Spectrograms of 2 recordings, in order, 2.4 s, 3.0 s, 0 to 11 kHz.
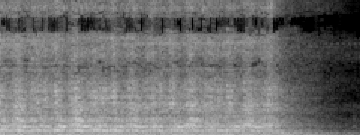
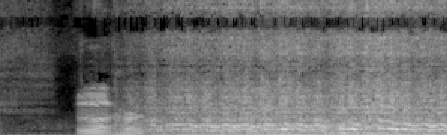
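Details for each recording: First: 1959 Rambler, 195 flathead inline-6, automatic, parked for years; starter held engaged by hand on the flywheel; short burst of fast grinding cranking winding down within two seconds; starter not strong enough to engage the teeth by itself. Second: 1959 Rambler, 195 flathead inline six with automatic, parked for years, first start after purchase, low on transmission fluid: cranks briefly, catches at once, settles into a steady even idle without misfires or knocking; normal idle.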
